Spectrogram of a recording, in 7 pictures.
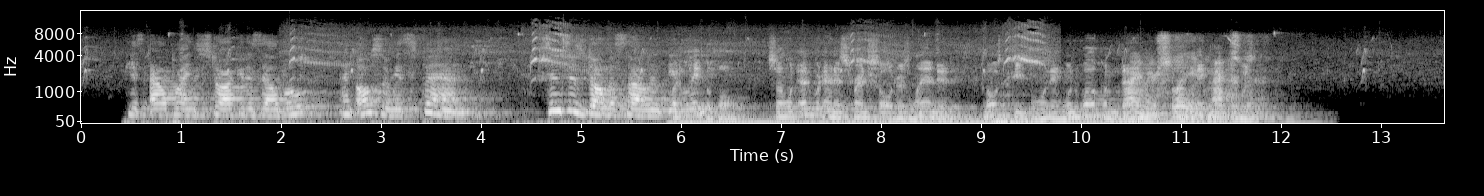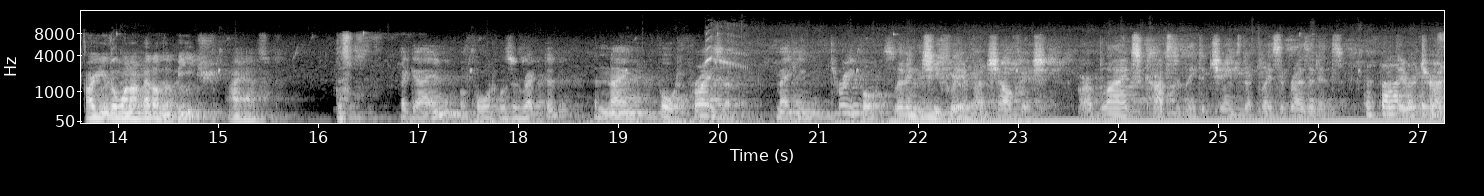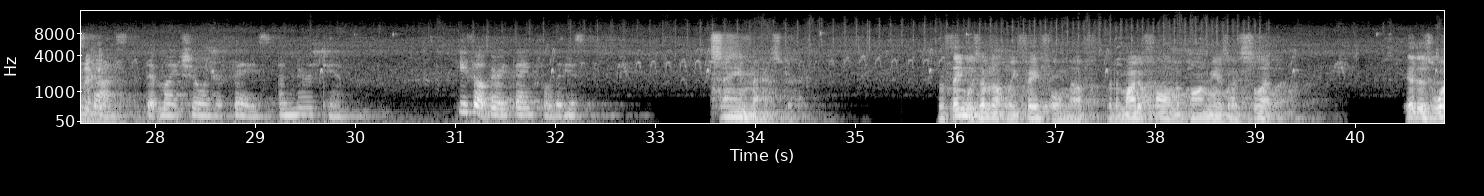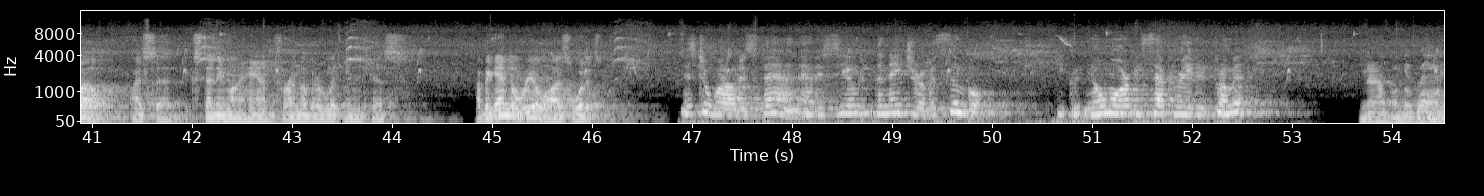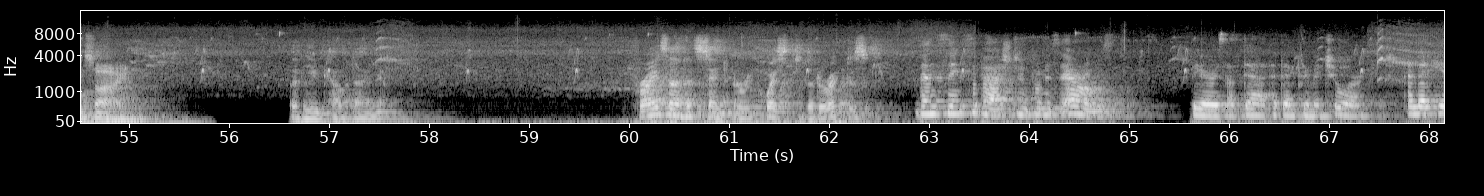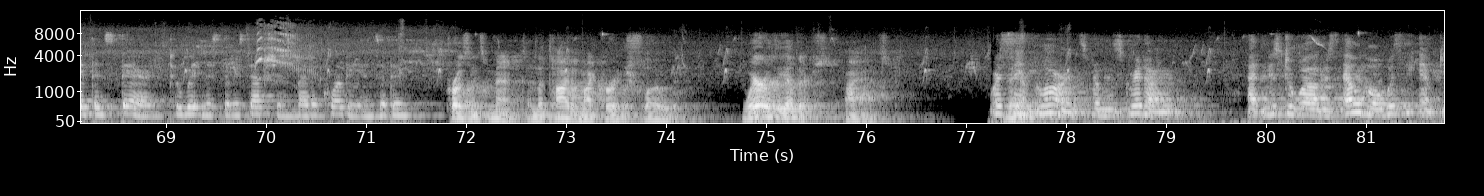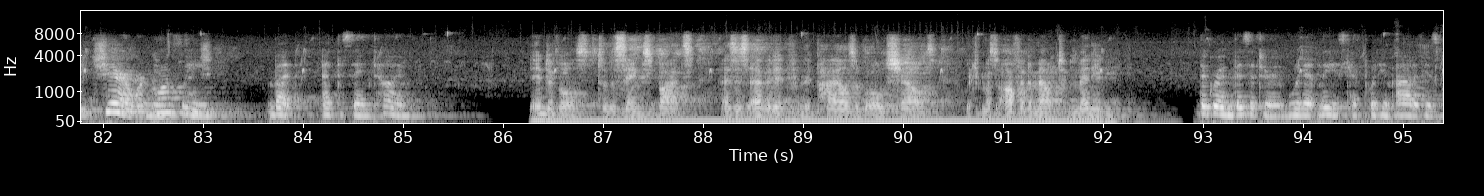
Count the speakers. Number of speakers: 6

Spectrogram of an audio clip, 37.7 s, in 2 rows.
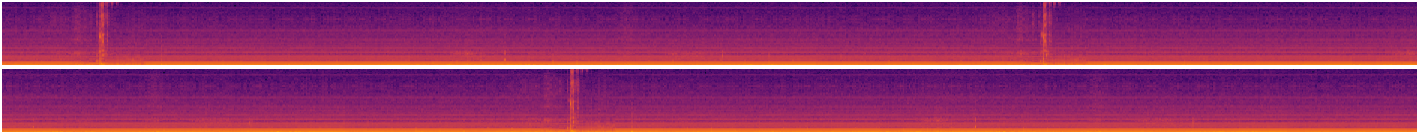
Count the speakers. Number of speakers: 0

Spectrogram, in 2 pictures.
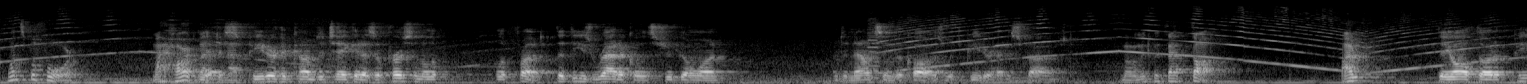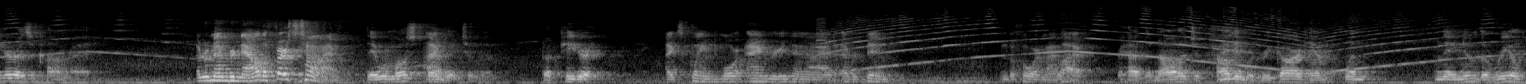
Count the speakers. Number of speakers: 2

